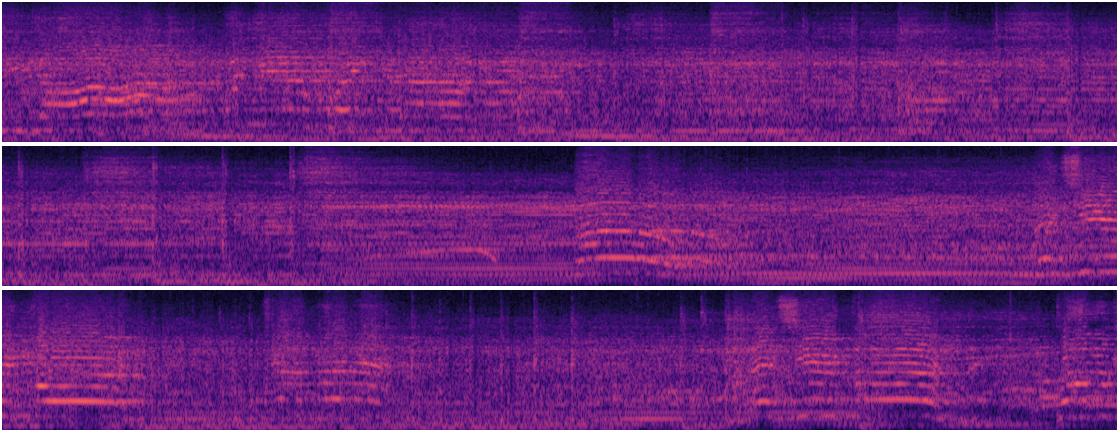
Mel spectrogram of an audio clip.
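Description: A hardcore punk band playing live at full volume: distorted electric guitar, bass and drums, with a man's vocals bursting in over the band at moments.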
